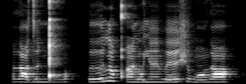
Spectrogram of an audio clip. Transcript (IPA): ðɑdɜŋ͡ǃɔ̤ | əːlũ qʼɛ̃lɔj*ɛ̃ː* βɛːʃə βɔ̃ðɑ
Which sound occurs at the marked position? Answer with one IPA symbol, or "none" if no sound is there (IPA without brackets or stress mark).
ɛ̃ː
